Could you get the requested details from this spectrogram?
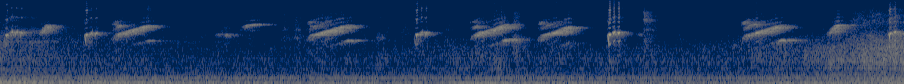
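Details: AF canary giving scattered phrases of upslurred whistled notes with sharp clicks, about one phrase every second, against a quiet background hum.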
